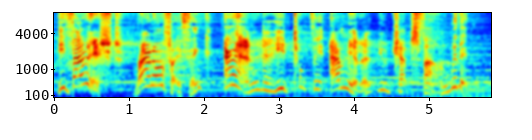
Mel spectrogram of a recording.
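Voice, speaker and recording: A man voicing a jaunty, foppish British gentleman trickster in a video game, flippant and politely posh. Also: very high voice, huge pitch swings, slow pace, full character voice. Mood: breezy, flippant. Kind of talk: video game character acting. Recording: hall reverb, music behind.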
